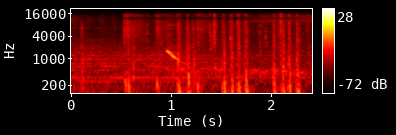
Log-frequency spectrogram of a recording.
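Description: A horse's hooves clip-clop in the video game Assassin's Creed Origins, a close, steady run of hoofbeats that comes in after half a second and keeps going. A short whinny rises over them near the start.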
